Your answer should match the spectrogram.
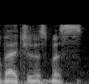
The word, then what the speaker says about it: vaginismus: Yeah, but this couple's going through this whole vaginismus thing, and I'm sorry, did I say that right? – Yes, you did.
